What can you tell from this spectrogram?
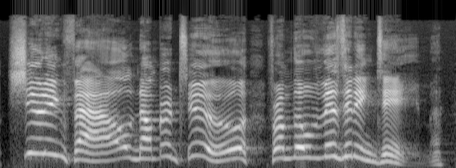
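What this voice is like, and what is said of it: Arena PA announcer voice. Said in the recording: “That's my best Mark Fratto impersonation.”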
